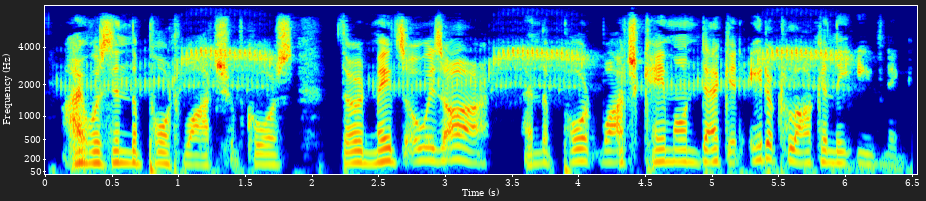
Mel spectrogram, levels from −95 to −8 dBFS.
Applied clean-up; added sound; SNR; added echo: none; Chirp, tweet; 9 dB; none.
